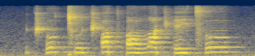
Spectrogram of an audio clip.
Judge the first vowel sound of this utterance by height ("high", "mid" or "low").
mid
